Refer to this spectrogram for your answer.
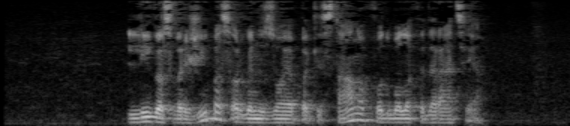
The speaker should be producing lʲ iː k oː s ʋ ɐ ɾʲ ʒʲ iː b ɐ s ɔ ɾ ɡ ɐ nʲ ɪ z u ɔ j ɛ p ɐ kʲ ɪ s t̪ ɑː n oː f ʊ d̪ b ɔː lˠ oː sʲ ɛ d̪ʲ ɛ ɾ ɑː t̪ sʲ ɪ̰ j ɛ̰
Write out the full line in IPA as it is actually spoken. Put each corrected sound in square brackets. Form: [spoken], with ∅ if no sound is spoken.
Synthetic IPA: lʲ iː [ɡ] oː s ʋ ɐ ɾʲ ʒʲ iː b ɐ s ɔ ɾ ɡ ɐ nʲ ɪ z u ɔ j ɛ p ɐ kʲ ɪ s t̪ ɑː n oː f ʊ d̪ b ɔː lˠ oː [fʲ] ɛ d̪ʲ ɛ ɾ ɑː t̪ sʲ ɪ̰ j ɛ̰

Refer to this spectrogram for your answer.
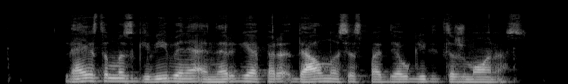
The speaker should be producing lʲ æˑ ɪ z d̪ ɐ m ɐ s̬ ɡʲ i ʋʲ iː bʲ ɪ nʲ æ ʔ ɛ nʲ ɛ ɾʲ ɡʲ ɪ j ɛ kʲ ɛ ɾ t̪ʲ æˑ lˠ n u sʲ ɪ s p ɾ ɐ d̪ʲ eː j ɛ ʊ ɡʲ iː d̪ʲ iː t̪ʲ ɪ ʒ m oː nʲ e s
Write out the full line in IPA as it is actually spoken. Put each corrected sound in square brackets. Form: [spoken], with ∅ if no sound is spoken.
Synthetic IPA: lʲ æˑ ɪ z d̪ ɐ m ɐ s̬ ɡʲ i ʋʲ iː bʲ ɪ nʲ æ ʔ ɛ nʲ ɛ ɾʲ ɡʲ ɪ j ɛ [pʲ] ɛ ɾ [d̪ʲ] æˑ lˠ n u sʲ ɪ s p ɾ ɐ d̪ʲ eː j ɛ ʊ ɡʲ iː d̪ʲ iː t̪ʲ ɪ ʒ m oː nʲ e s

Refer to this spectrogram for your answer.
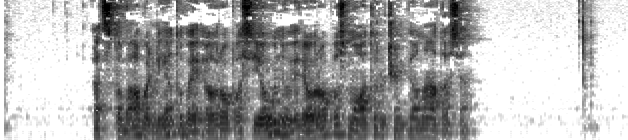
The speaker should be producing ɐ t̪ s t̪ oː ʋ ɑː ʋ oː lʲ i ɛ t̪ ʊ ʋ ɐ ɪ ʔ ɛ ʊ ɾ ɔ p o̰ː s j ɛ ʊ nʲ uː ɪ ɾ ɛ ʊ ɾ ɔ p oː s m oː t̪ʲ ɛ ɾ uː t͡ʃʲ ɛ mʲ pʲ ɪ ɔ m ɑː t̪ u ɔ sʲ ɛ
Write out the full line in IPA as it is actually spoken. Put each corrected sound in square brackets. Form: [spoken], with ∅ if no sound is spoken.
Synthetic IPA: ɐ t̪ s t̪ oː ʋ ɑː ʋ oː lʲ i ɛ t̪ ʊ ʋ ɐ ɪ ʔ ɛ ʊ ɾ ɔ p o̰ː s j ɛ ʊ nʲ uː ɪ ɾ ɛ ʊ ɾ ɔ p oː s m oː t̪ʲ ɛ ɾ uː t͡ʃʲ ɛ mʲ pʲ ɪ ɔ [n] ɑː t̪ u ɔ sʲ ɛ

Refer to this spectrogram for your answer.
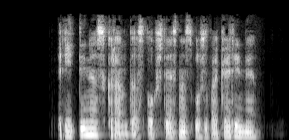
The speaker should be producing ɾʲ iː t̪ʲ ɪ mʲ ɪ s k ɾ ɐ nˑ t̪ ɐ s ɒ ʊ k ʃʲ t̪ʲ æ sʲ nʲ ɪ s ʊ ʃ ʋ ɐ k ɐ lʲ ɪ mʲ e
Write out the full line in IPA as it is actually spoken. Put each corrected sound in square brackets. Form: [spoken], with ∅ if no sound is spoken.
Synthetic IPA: ɾʲ iː t̪ʲ ɪ [nʲ] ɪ s k ɾ ɐ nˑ t̪ ɐ s ɒ ʊ k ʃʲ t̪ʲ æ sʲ nʲ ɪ s ʊ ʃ ʋ ɐ k ɐ [ɾʲ] ɪ [nʲ] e

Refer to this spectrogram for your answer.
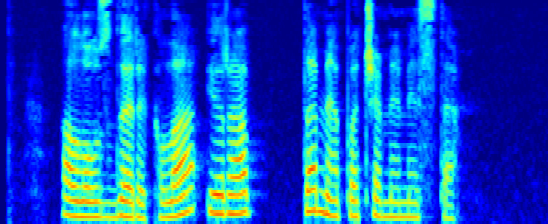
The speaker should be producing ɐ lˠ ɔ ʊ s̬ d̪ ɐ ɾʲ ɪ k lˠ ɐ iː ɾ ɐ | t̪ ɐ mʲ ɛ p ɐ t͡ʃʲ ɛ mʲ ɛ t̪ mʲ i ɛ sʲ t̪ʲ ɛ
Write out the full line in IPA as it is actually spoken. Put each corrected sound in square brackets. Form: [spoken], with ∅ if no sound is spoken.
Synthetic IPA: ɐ lˠ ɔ ʊ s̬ d̪ ɐ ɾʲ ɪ k lˠ ɐ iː ɾ ɐ | t̪ ɐ mʲ ɛ p ɐ t͡ʃʲ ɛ mʲ ɛ [∅] mʲ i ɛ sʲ t̪ʲ ɛ

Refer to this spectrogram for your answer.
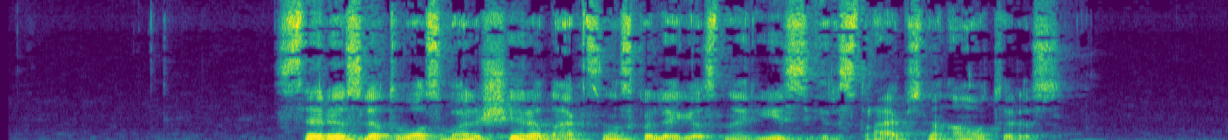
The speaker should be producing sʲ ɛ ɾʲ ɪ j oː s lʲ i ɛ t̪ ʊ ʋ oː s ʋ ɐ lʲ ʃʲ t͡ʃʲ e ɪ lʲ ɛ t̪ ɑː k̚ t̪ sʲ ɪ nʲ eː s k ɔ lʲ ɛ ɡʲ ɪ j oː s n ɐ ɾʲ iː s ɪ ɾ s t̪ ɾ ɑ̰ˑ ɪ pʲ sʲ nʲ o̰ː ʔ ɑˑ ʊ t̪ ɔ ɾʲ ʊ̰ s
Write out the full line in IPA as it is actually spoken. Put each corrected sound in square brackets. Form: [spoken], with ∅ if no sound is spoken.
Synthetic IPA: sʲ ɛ ɾʲ ɪ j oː s lʲ i ɛ t̪ ʊ ʋ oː s ʋ ɐ lʲ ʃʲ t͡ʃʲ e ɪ [ɾʲ] ɛ [d̪] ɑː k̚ t̪ sʲ ɪ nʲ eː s k ɔ lʲ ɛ ɡʲ ɪ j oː s n ɐ ɾʲ iː s ɪ ɾ s t̪ ɾ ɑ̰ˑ ɪ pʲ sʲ nʲ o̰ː ʔ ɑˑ ʊ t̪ ɔ ɾʲ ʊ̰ s

